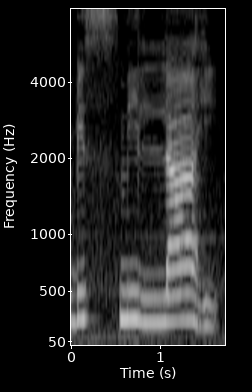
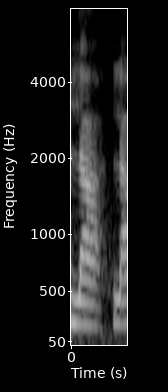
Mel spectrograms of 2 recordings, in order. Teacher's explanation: আর যদি কাসরা থাকে যেমন বিসমিল্লাহি তখন লা লা হয়ে যায় পাতলা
